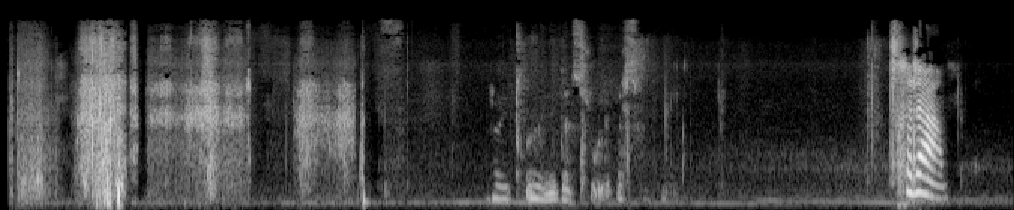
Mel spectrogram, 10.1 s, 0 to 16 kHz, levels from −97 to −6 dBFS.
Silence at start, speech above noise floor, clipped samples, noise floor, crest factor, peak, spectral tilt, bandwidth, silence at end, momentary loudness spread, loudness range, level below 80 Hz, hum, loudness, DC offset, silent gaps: 0.1 s; 38 dB; under 0.1%; -61 dBFS; 26 dB; -2 dBFS; -2.5 dB/octave; 11.5 kHz; 0.7 s; 23 LU; 16 LU; -60 dBFS; none; -23 LUFS; under 0.1%; none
